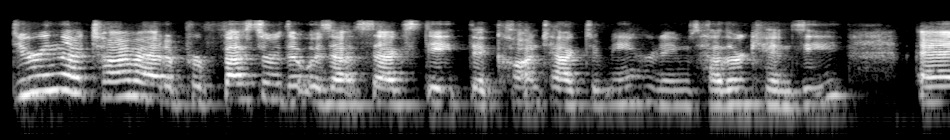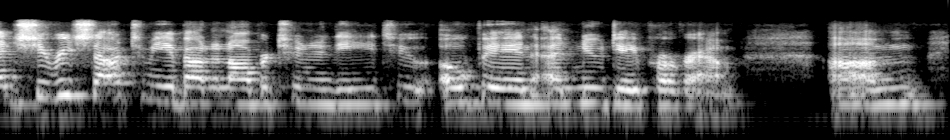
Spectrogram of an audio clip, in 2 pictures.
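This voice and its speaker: A woman's voice: a little high, fairly bright tone. A woman in her forties from Northern California, giving an earnest presentation at a community meeting, with frequent fillers and restarts. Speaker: guest presenter. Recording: distant from the mic.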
